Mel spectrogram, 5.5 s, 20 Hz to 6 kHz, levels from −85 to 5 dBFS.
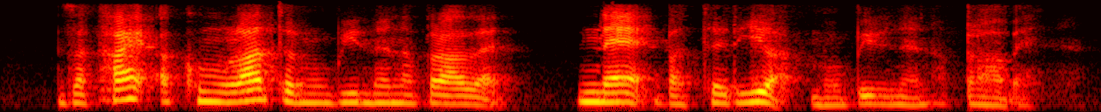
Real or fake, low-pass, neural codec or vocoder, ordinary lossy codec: fake; 5.4 kHz; codec, 16 kHz, 0.7 kbps, FocalCodec; AAC, 24 kbps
